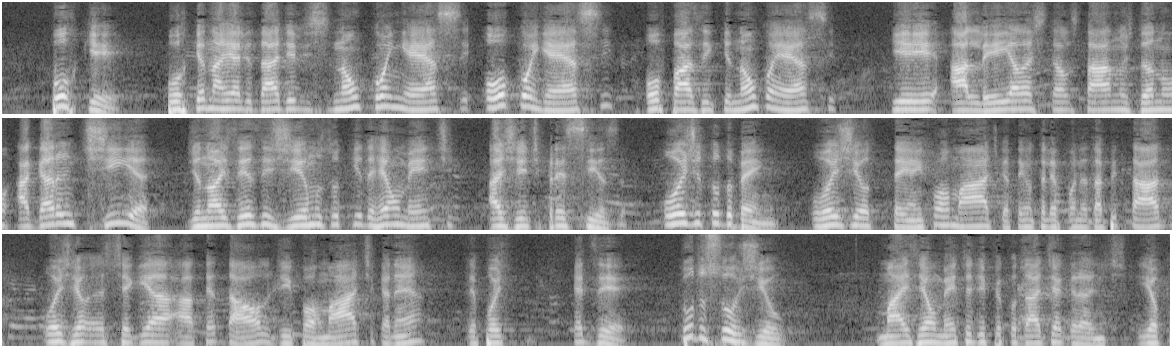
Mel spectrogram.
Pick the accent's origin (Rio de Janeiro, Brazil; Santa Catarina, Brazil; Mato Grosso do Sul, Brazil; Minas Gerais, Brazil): Rio de Janeiro, Brazil; sou do Rio de Janeiro.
